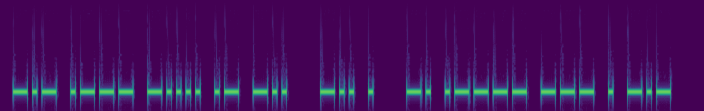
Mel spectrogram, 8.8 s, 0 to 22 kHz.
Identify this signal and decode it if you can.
Morse code, heard as a keyed tone, about 20 wpm, 700 Hz. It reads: KJ6AD DE N1OEK
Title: USA Callsign DE Callsign - 5 Characters - 20wpm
